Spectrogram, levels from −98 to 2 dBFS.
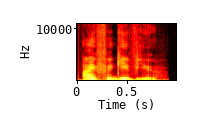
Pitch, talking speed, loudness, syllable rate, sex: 200 Hz, 180 wpm, -18 LUFS, 6.8 syllables/s, female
